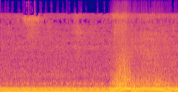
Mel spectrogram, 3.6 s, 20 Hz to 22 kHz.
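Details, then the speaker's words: 2020 Chevrolet Silverado RST 5.3L V8 with a Magnaflow single-in single-out muffler, factory resonators removed, factory cats kept, 4-inch dual tips; low rumble at idle after the cold start settles, a quick clean rev, mellow, no drone. "got a little rumble a cold start not too bad kind of settles down see it just went through that cold start mellows it right down"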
